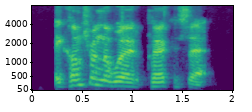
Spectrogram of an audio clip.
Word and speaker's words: Percoskett: ] is little purse because it's pronounced Percocet but a lot of American people do say like that yeah which I found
